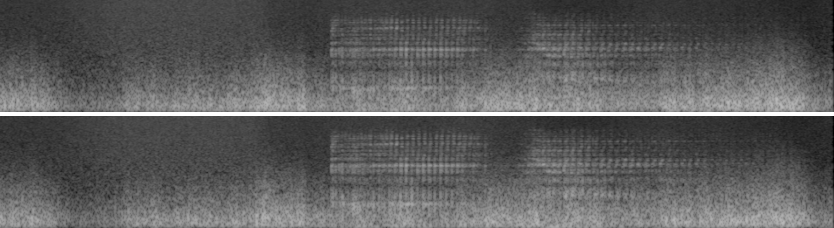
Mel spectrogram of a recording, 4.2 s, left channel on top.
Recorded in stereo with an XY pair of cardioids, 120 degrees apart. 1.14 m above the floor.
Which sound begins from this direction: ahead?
Snoring, at 1.7 s.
